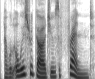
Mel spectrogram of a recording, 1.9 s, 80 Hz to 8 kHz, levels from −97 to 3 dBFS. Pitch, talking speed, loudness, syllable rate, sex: 190 Hz, 250 wpm, -16 LUFS, 5.8 syllables/s, female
